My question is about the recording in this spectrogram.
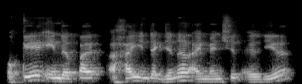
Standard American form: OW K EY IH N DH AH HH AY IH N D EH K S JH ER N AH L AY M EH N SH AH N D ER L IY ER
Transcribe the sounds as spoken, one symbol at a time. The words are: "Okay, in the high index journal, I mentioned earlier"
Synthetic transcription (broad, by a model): OW K EY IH N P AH HH AY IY N D EH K JH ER N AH L AY M EH N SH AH N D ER L IY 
